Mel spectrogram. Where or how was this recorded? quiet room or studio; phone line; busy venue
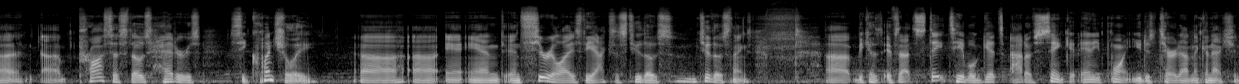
busy venue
